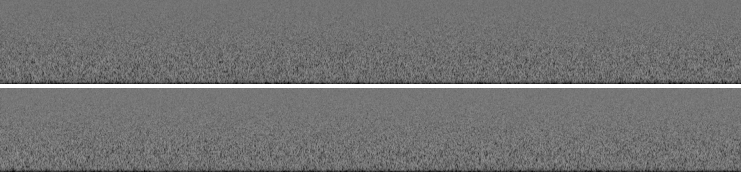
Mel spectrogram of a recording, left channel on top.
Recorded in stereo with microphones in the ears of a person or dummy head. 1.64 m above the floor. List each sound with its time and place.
Only background noise.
